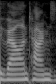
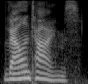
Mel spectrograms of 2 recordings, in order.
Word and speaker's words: Valentine: Have you guys ever heard anybody say Happy Valentine's Day with an M? Valentimes. Valentine. What is that?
